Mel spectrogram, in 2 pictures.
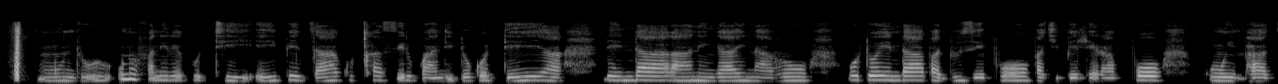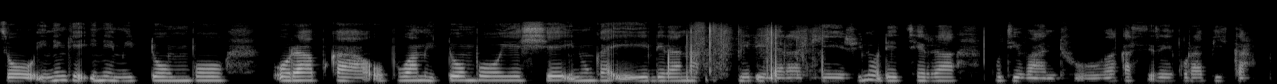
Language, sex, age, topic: Ndau, female, 36-49, health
